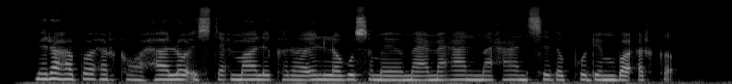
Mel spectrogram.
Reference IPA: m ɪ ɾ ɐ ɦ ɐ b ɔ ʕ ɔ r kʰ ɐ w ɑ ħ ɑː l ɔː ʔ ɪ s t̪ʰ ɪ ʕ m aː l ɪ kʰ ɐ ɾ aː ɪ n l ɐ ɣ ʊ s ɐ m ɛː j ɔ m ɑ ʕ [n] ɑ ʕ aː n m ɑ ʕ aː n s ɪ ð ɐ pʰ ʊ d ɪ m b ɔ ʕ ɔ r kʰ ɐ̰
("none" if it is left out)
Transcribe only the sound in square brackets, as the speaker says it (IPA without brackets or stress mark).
m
